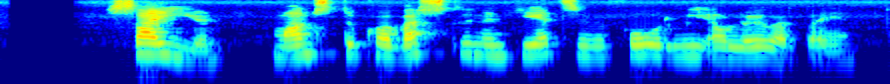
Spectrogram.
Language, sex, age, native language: Icelandic, female, 30-39, Icelandic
